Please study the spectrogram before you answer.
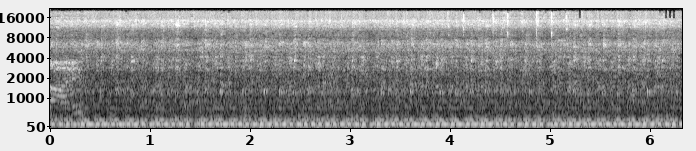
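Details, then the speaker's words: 1976 AMC Gremlin 232 inline-six at idle, plug-wire pull test shows cylinders 5 and 6 dead: lumpy, uneven idle with irregular stumbling exhaust beat; causes heavy vibration under throttle. "So why is 5 and 6 down? It makes sense why it vibrates ridiculously when you give her some throttle, because she's out of balance a little bit."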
